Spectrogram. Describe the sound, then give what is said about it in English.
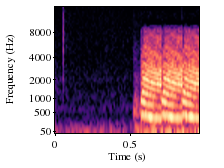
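A loud air horn sound effect bursts in abruptly halfway through and blares steadily to the end, with a brief faint click just before it. “I was wondering if you're going to do rap air horn against yourself.”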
